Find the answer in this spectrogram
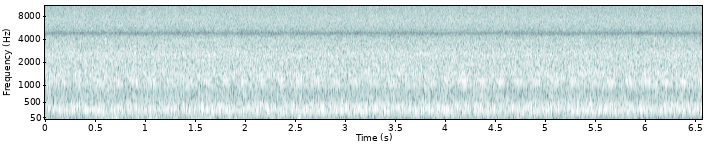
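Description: Steady room noise: a continuous hiss with no distinct events.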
